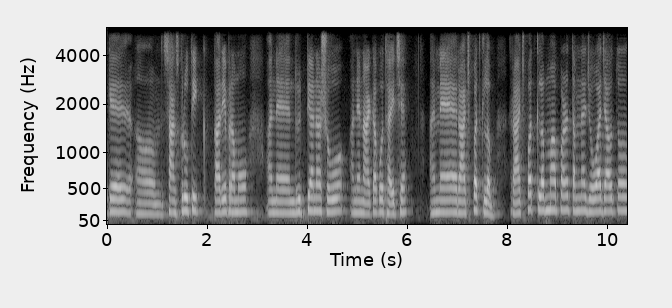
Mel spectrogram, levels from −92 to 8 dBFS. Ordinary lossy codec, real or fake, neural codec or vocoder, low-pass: Opus, 64 kbps; fake; codec, 24 kHz, 0.9 kbps, WavTokenizer, large speech release; 5.4 kHz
